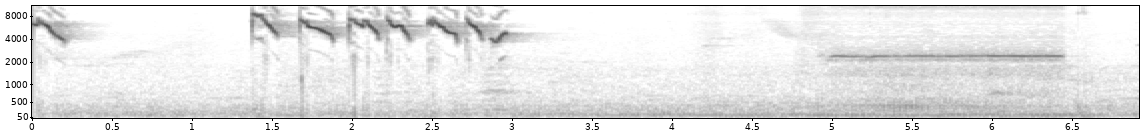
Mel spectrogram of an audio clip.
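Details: Merapi white-eye singing to provoke others: one high downslurred note, then a quick run of six falling notes. A steady thin whistle-like tone follows near the end.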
